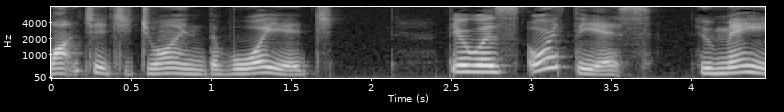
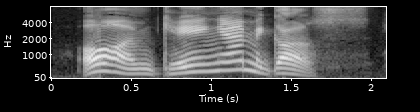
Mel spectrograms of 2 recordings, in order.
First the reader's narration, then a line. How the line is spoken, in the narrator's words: he roared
